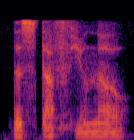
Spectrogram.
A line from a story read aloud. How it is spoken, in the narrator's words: whispered Kara Swole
